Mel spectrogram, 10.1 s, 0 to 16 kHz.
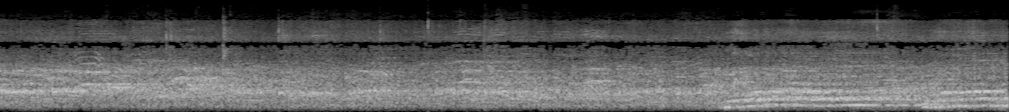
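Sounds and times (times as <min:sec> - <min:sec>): crowd hubbub: 0:00.0 - 0:10.0.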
